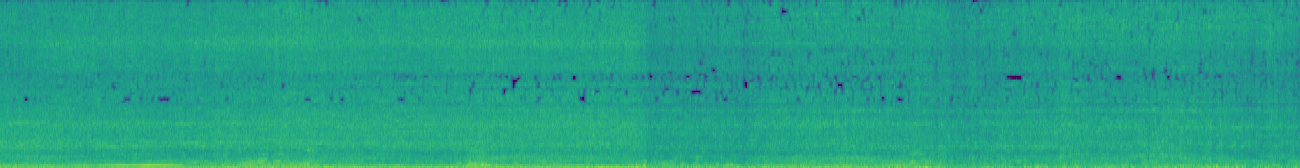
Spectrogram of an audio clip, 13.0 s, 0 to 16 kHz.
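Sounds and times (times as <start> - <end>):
engine running: 0.0 - 13.0
men talking: 4.4 - 7.6.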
